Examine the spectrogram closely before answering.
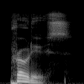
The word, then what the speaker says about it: produce: So, listen closely to how it sounds. Produce. You hear that? The emphasis, the stress, it lands right on that second syllable. That's the key.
